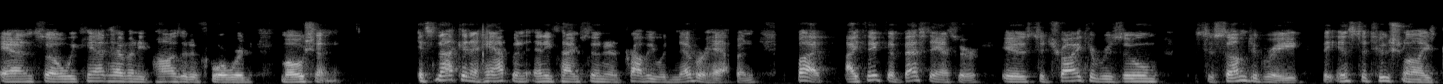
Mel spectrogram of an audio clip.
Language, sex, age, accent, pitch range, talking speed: English, male, 60-79, American, 110-150 Hz, 155 wpm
